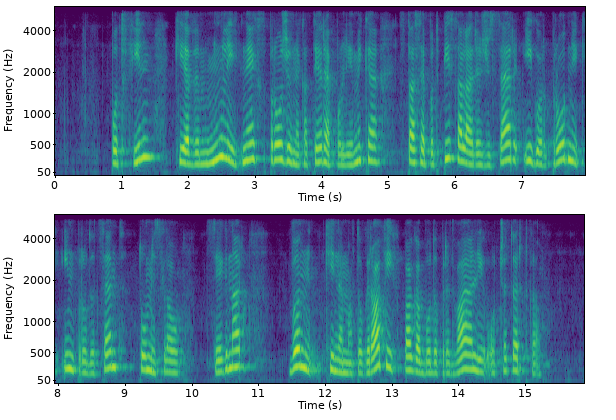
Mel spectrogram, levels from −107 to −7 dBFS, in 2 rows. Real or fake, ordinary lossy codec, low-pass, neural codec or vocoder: fake; none; 5.4 kHz; codec, 16 kHz, 4.8 kbps, FACodec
